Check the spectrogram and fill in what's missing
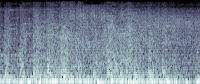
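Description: Gunfire from a sniper creature in the Oddworld: Soulstorm video game, a dense burst of rapid shots that fills the short moment at steady loudness with no voices.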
